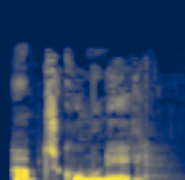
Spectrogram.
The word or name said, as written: amtskommunal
